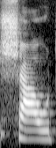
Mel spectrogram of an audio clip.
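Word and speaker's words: shout: ये जो आई है इसका उच्चारण हो रहा है अ करके, शर्ट। फिर है यहाँ पर शाउट, इसको आप पढ़ेंगे शाउट।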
